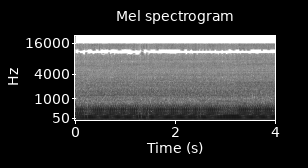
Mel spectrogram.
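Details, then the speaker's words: Kawasaki ZX10R fitted with SBK engine, new tyres, upgraded exhaust and clip-ons, idling: steady even deep beat with no knocks or ticks; extremely smooth, healthy engine. "anh em nghe tiếng máy cực kỳ êm cực kỳ"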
